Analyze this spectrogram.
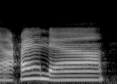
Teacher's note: علا درمیانی حلق سے عین ادا ہوتا ہے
